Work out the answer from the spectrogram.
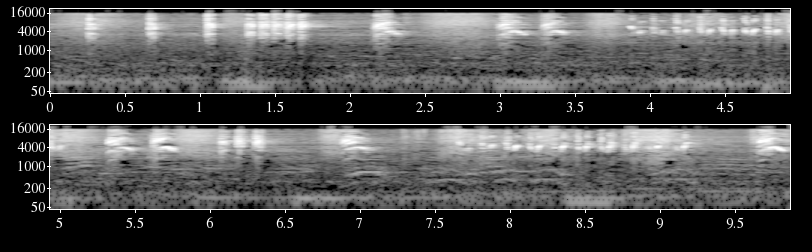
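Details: Long-tailed shrike singing to rouse other shrikes: scattered bursts of high, scratchy chirps and short twittering phrases separated by brief pauses, with a soft low hum in the background.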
